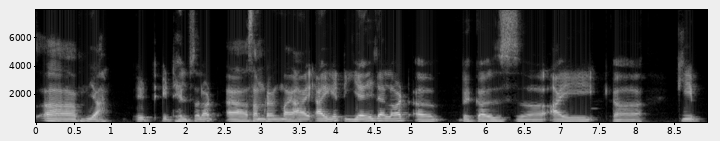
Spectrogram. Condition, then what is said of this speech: Stuttering. I stop a word, and then I use the same syllable over and over until I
